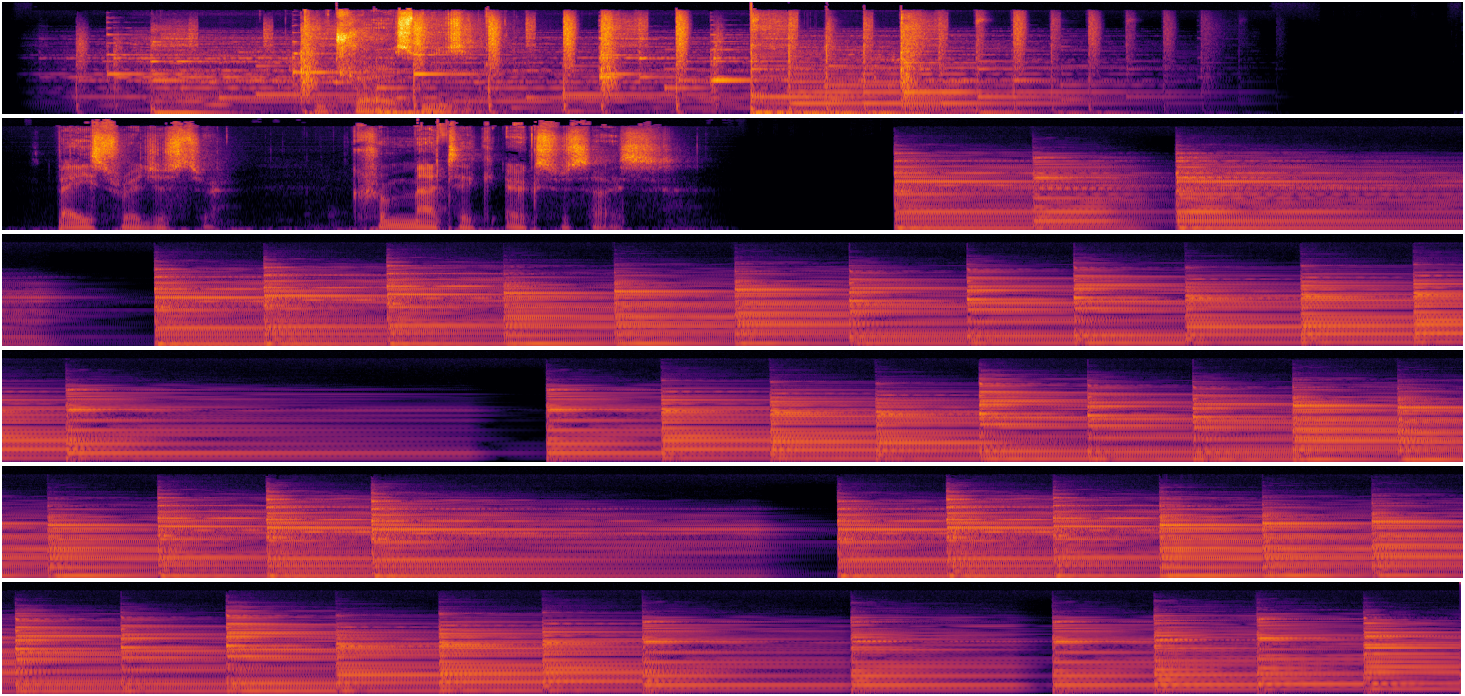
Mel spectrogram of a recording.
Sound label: bass chromatic exercise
